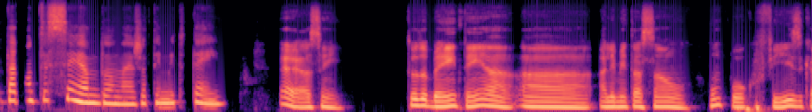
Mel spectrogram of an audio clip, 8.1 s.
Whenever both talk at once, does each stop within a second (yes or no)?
yes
